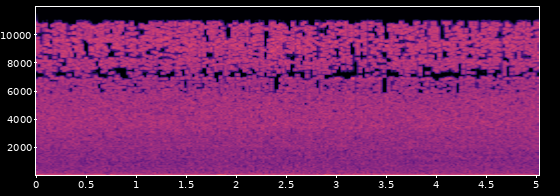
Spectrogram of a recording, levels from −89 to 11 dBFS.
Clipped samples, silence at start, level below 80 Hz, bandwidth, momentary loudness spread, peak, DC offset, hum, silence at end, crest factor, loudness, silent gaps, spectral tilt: under 0.1%; 0 s; -36 dBFS; 11.5 kHz; 1 LU; -10 dBFS; 0.3%; none; 0 s; 14 dB; -21 LUFS; none; 0 dB/octave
